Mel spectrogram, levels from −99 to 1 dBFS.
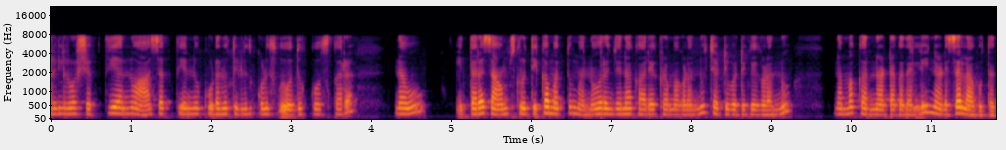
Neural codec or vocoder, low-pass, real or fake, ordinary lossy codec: none; none; real; none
